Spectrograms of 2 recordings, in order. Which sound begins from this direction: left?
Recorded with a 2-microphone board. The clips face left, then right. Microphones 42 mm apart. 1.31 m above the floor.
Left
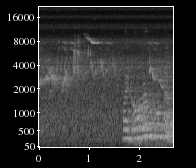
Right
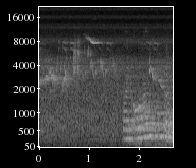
A woman speaking, at 1.7 s.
